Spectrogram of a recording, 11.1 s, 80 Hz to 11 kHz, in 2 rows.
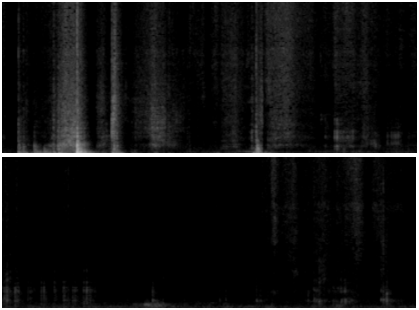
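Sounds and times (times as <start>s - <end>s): paper rustling and sliding: 0.7s - 5.2s.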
